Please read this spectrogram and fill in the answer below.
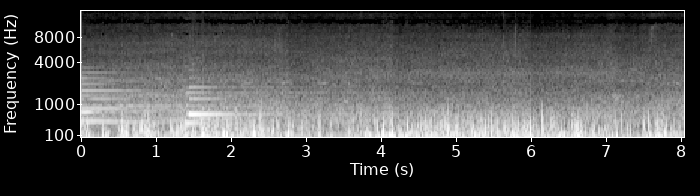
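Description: Background music plays its last few held notes and fades out over the first two seconds. Wind buffeting the microphone follows as a loud, gusty low rumble.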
